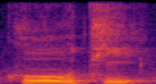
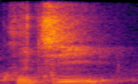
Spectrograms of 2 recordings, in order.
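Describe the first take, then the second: First: The second syllable starts with a d sound. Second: The second syllable starts with a j sound. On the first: The speaker calls it wrong. "혀 끝이 윗 잇몸 여기에 부딪혀서 나옵니다" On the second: The speaker calls it right. "입천장 여기서 발음이 나요"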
